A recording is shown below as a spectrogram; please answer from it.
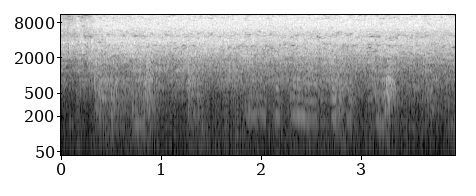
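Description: Chopped tomato hits a hot pan and sizzles, a loud, dense, steady hiss that starts right away and holds evenly for the whole few seconds, close, with a voice talking faintly underneath.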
